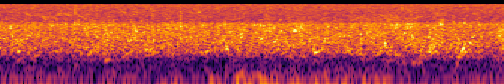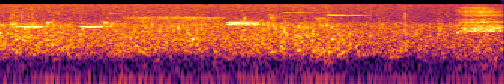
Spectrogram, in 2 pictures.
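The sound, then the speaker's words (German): Steady babbling of river water, a continuous splashing and gurgling rush with no pauses and no voices, holding an even loudness throughout. “Oder sehen Sie vielleicht die hohen Berge, hören das Plätschern eines Flusses, genießen Sie die Natur?”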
